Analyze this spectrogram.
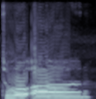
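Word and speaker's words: תֹּאַר: So the accent is on to, and this whole phrase will share this trope mark. Et nachta says et nachta. So this is yefat to'ar.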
